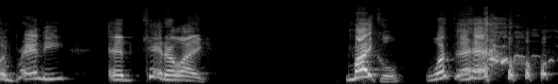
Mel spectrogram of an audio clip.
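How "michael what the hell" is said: squealed high through laughter, slow; mock scandalised cry, cracking into a laugh; laughing mock outrage. Brandi and Kate rounding on Michael, a laughing high squeal.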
